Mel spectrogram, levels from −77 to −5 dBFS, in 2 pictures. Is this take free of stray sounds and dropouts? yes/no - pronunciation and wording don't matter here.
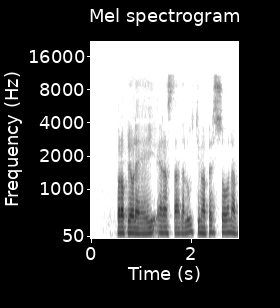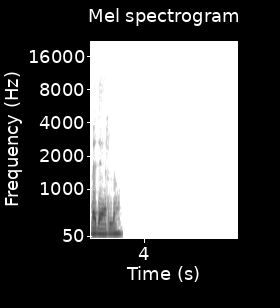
yes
